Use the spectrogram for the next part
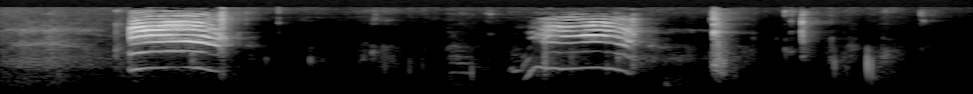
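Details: A hungry rescued kitten, one of a pair named Kii-chan and Chakkun, voices two drawn-out meows over a late feeding, followed by clicks and handling noises indoors.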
